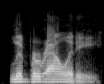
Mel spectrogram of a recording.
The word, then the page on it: liberality: American English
